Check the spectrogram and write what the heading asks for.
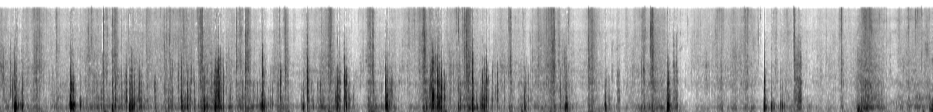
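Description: Peanut pods being pulled and shaken off an uprooted plant's roots, dropping and clattering irregularly into a basin, with rustling of the dry roots and vines.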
